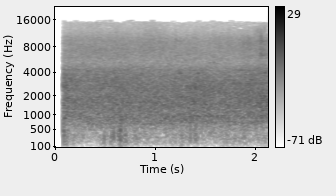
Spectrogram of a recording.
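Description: Steady, even hiss of outdoor background noise, most like wind on the microphone.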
